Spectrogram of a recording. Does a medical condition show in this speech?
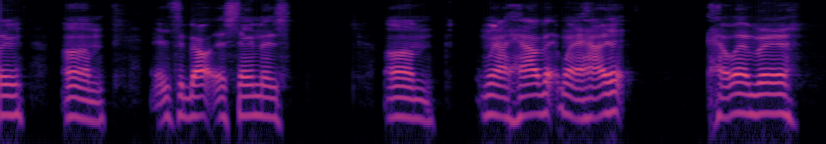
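Yes: cerebral palsy; tends to mess up words.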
